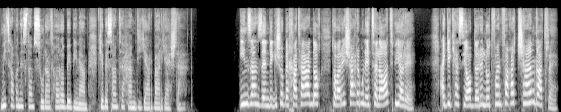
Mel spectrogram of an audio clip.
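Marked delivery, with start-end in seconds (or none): 4.8-11.2 high, loud pleading cry; desperate loud plea. A narrator's reading. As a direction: beg the whole wagon for her life. Pleading to wagon for water. (التماس بلند و مستأصل)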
